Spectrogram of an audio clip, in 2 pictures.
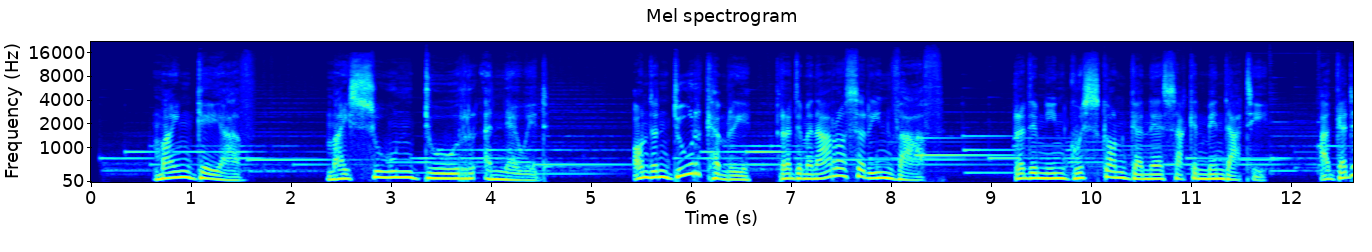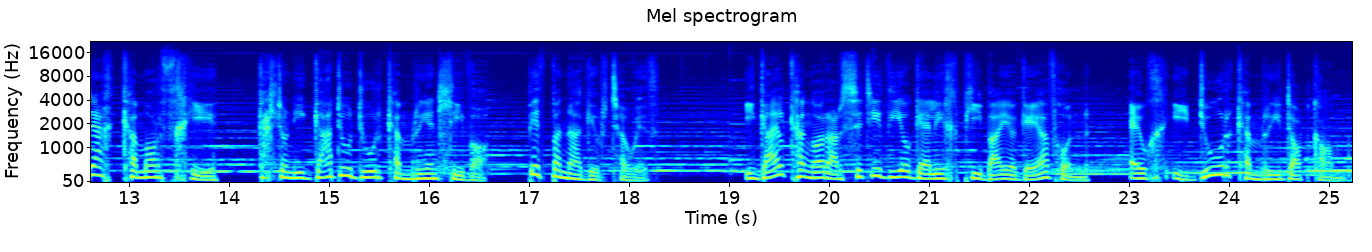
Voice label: Commercial; Dwr Cymru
